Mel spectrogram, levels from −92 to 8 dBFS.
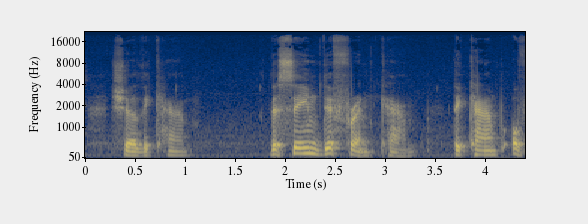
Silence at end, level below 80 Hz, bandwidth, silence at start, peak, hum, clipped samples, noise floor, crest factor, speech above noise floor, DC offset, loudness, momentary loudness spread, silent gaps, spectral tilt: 0 s; -64 dBFS; over 20 kHz; 0.3 s; 0 dBFS; none; under 0.1%; -52 dBFS; 20 dB; 35 dB; under 0.1%; -18 LUFS; 14 LU; none; -5 dB/octave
